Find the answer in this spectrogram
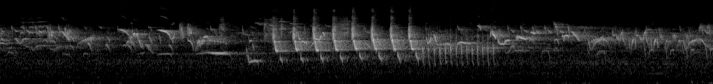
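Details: Song of a thrush nightingale recorded 8 May 2022 during a siren: sweeping whistled notes, then a loud clicking rattle of rapid, evenly spaced pulses and a lower buzzy trill, followed by softer twittering phrases.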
